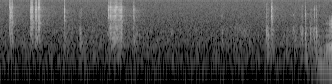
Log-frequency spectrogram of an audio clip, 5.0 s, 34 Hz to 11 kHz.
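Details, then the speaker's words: 2004 Ford Escape that won't run, with no fuel pump heard at key-on. During a fuel pressure test, the fuel pump relay gives several sharp clicks with no pump hum and no fuel pressure. A fuel pump fault is suspected, not confirmed. "it's trying to turn itself on so I have power to the relay but I still have no fuel pressure"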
